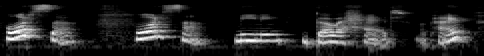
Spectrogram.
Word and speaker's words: força: That C, by the way, because it has that little beard on it, that's why we're not saying forca, okay? That cedilla tells us that we have to make it a S, okay?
